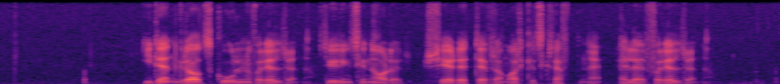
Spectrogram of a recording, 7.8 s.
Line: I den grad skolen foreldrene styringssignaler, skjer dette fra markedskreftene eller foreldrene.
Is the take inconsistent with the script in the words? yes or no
no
